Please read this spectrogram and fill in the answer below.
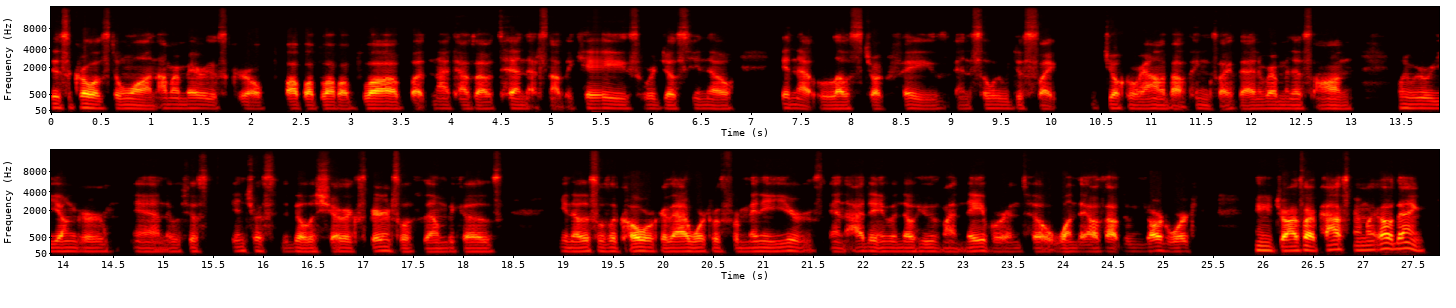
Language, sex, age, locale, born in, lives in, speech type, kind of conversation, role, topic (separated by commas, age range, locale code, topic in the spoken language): English, male, 30-34, en-US, United States, United States, conversation, unstructured, none, What was the last moment that made you genuinely laugh out loud, and what does it reveal about your sense of humor?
